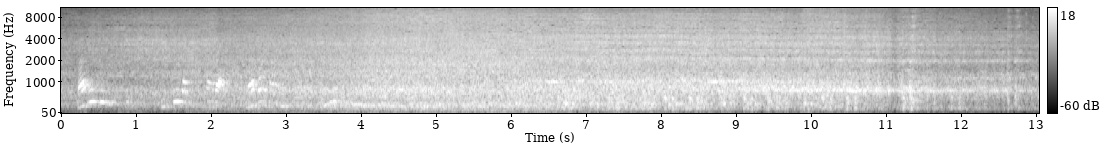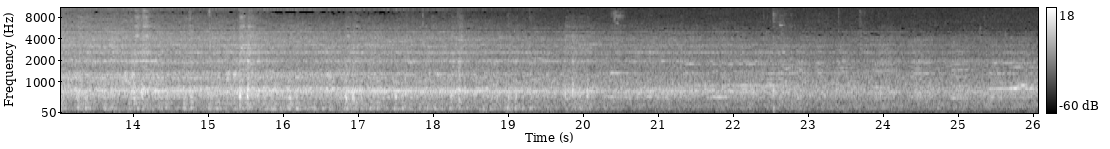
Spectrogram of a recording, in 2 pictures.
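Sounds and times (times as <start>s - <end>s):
freight train rolling past: 0.0s - 26.0s
wheels clacking over rail joints: 5.8s - 20.6s.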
